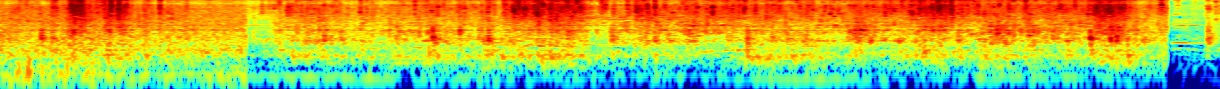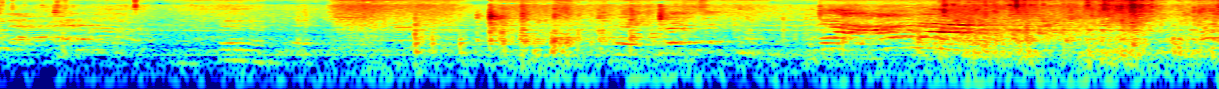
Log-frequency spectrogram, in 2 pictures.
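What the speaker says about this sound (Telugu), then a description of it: "ముందుగా పచ్చిమిర్చిని ఇలాగా మంచినీటిలో శుభ్రంగా" Green chillies are washed by hand in clean water, with steady splashing and sloshing loud for the first half, then quieter trickles and faint rustles.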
